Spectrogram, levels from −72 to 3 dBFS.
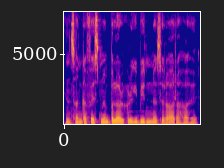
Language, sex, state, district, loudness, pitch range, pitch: Hindi, male, Arunachal Pradesh, Longding, -15 LUFS, 135-145 Hz, 140 Hz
